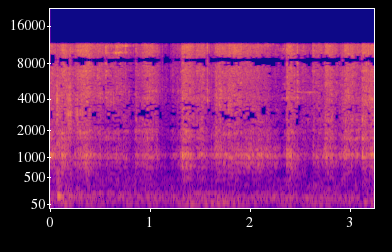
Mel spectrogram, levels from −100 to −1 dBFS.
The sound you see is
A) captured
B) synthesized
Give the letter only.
A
